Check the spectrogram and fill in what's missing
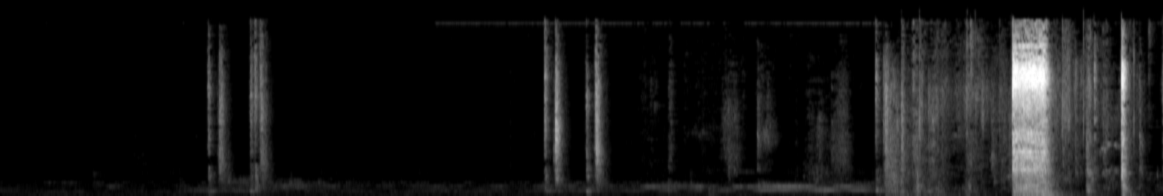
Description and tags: Otis elevator and malfunction door.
